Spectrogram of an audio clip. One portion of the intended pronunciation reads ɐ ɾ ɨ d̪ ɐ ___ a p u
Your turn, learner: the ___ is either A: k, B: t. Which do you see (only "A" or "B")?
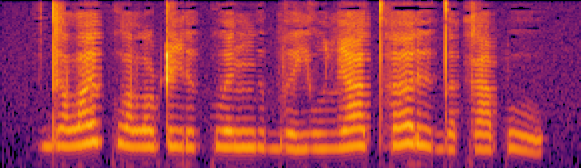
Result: A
